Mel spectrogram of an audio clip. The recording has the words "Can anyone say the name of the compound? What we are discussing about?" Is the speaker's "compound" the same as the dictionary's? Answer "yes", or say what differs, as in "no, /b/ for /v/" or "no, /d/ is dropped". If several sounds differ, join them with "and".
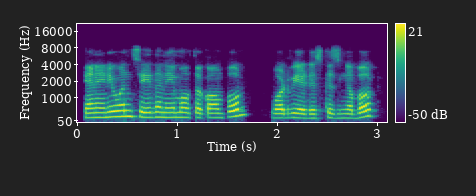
no, /f/ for /p/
